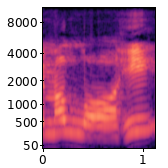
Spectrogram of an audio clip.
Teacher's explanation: لفظ اللہ کا لام موٹا پڑھا جائے گا، پر پڑھا جائے گا کیونکہ پیچھے زبر آ گئی۔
